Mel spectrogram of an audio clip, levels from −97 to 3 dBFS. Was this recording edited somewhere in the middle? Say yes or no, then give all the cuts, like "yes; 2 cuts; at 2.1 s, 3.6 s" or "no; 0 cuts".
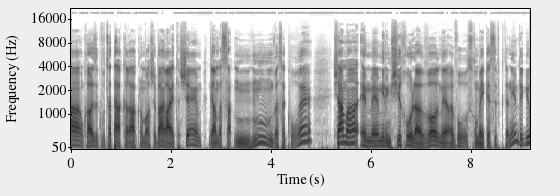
yes; 5 cuts; at 1.9 s, 2.7 s, 4.3 s, 6.3 s, 7.4 s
